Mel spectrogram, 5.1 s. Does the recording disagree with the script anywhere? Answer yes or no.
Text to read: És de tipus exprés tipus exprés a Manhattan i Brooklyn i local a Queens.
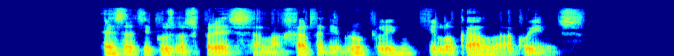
yes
